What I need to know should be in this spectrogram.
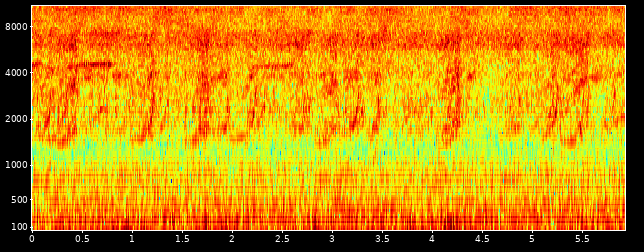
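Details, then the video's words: A summer mountain chorus of cicadas in the sun: thick, hissing high drone pulsing in uneven waves over a constant background hum. "セミの鳴き声 夏の山 日なた"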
